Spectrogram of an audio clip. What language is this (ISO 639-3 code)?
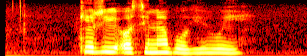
mas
